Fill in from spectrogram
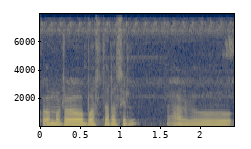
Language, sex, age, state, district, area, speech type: Assamese, male, 18-30, Assam, Golaghat, rural, spontaneous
